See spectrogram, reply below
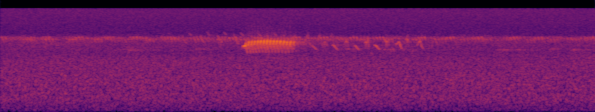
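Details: Spotted towhee singing: a single short buzzy trill, high and rapidly pulsed, lasting about half a second. Faint high chirps follow over a steady high-pitched hiss.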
